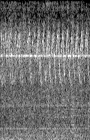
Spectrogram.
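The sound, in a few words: civil helicopter hovering over the forest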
